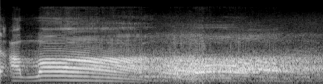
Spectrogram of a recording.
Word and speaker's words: আল্লাহ: আল্লাহ পাকের উচ্চারণটা হচ্ছে, আল্লাহ পাকের নামের উচ্চারণ হচ্ছে আল্লাহ। মুখটা একটু গোল হয়ে যাবে, বলেন আল্লাহ আল্লাহ।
